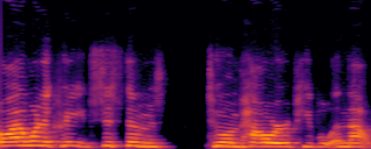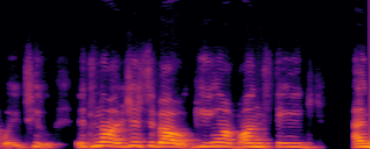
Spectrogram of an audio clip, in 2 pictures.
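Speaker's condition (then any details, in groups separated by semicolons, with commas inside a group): Cerebral palsy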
